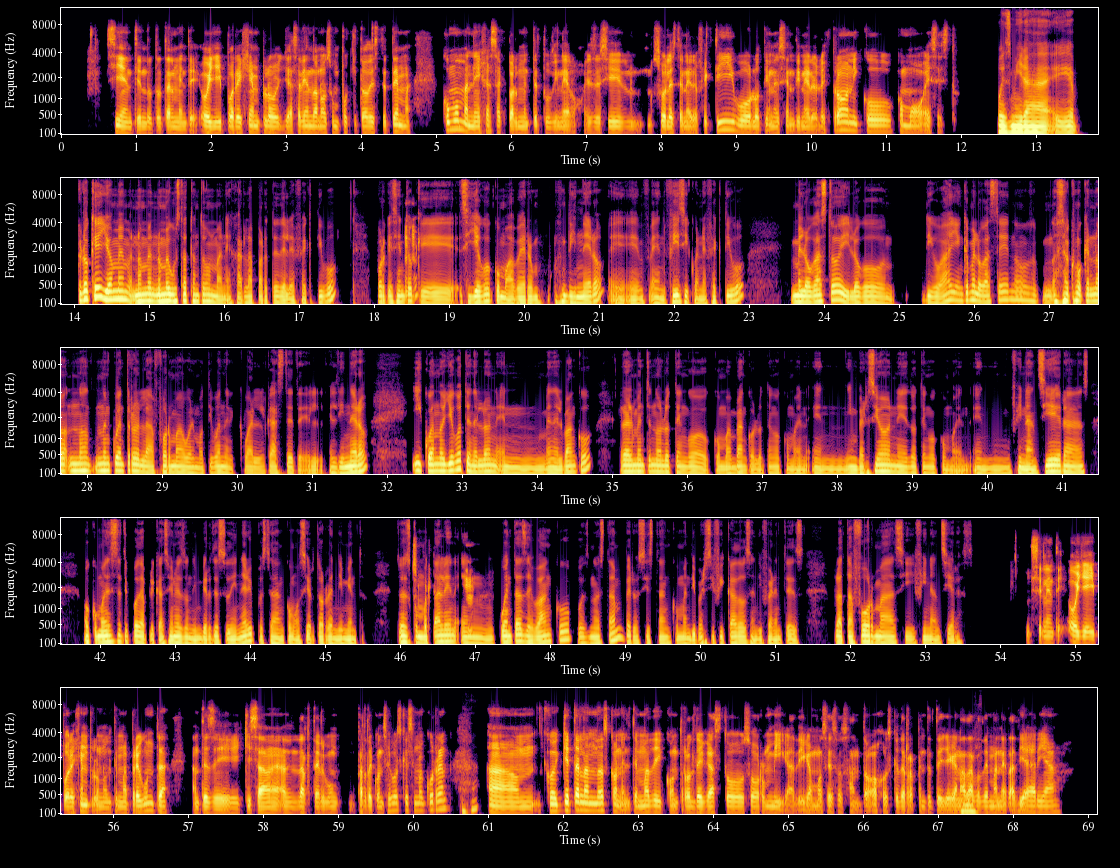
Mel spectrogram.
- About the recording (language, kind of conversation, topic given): Spanish, advice, ¿Cómo puedo ahorrar sin sentir que me privo demasiado?
- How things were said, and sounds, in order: tapping; laughing while speaking: "O sea"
